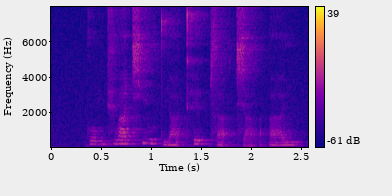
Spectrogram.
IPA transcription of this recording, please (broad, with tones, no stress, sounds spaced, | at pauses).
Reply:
k o˧ m t͡ɕ w a˦ t͡ɕʰ j u˥˧ t̪ j a˨˩ kʰ e˦ p̚ s a˨ ʔ t͡ɕ a˨ ʔ | a˧ j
